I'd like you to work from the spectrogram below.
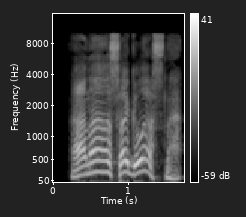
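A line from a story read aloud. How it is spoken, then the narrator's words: Loud announcement. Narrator (Russian): объявил Хайпенко громким голосом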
